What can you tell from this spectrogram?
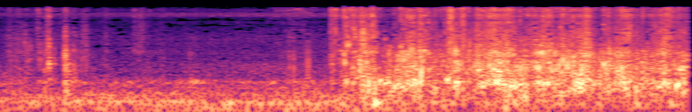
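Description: A few light plastic knocks as a toy is set down in a plastic basket. About halfway through, water starts sloshing and splashing as a hand scrubs a toy in a basin.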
